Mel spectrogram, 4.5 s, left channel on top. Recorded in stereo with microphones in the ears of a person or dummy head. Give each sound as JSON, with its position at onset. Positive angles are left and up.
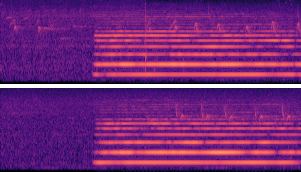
{"t": 1.4, "sound": "a flute", "side_deg": 70, "distance_m": 1.0}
